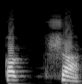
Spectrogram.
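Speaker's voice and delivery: कक्षा said "kak-sha"; correct ksh cluster. Shown as a demonstration. Teacher reading the word for children, कक्षा as "kak-sha". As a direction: sound the k before sh in कक्षा. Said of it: "इसको पढ़ते हैं".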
